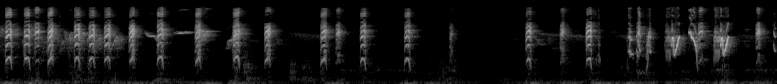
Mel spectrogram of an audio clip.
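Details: Pied fantail in full, persistent song, presented as a training or lure track for other birds: rapid bursts of sharp, high chirps and squeaky notes in quick runs, with a brief pause mid-sequence before the chatter resumes.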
